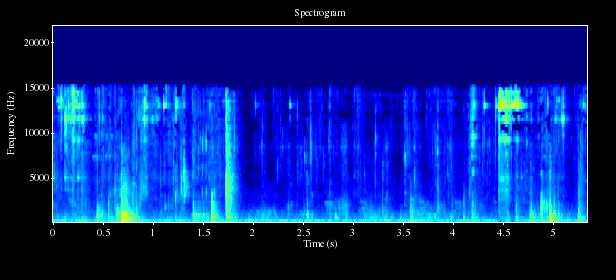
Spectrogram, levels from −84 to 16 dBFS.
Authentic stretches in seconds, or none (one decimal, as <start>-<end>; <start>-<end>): 0.0-1.5; 4.3-5.3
